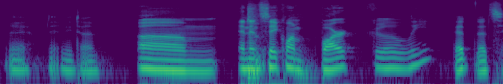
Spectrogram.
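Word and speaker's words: Saquon Barkley: you for apologizing yeah anytime um and then saquin Barky that that's how you say his name there's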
